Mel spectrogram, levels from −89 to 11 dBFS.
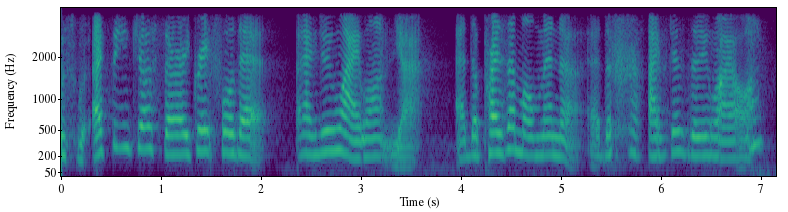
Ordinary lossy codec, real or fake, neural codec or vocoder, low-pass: none; fake; codec, 16 kHz in and 24 kHz out, 0.4 kbps, LongCat-Audio-Codec, fine tuned four codebook decoder; 3.6 kHz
